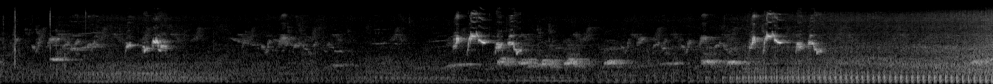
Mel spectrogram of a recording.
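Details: Red-whiskered bulbul singing as a trapping decoy to provoke wild rivals; three separate bursts of fast chattering whistles a few seconds apart, with lower tonal notes between them and a faint rhythmic mechanical noise near the end.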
